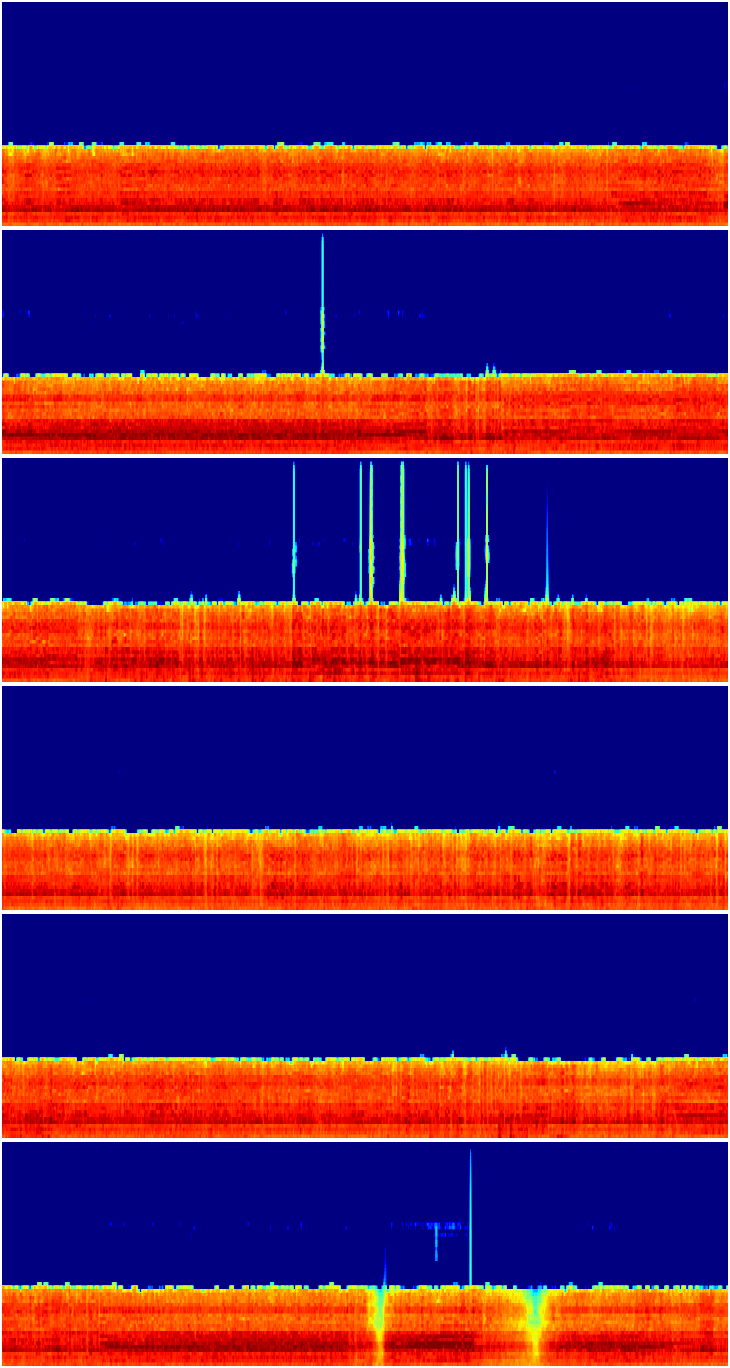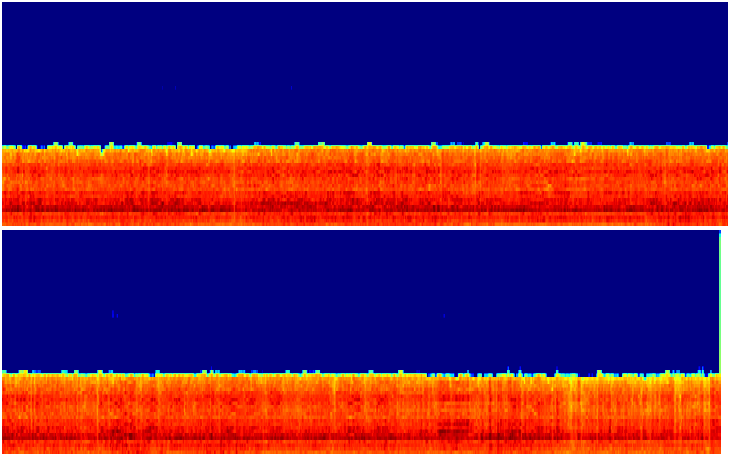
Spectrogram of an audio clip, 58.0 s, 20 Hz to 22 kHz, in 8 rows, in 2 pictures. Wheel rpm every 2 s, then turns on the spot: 230, 230, 230, 210, 200, 210, 220, 220, 230, 270, 240, 230, 230, 230, 230, 230, 230, 230, 220, 180, 110, 190, 230, 230, 230, 230, 230, 230, 230.
none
